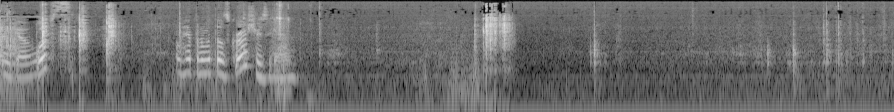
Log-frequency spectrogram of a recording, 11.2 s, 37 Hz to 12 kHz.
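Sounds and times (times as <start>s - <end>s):
speech: 0.0s - 0.9s, 2.2s - 3.8s
coins clattering into a coin machine: 6.0s - 6.5s.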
